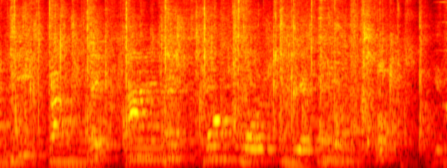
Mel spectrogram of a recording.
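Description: Acoustic guitar strummed in a steady rhythm, with a man singing a children's song along with it.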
